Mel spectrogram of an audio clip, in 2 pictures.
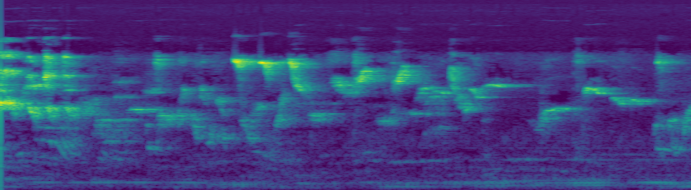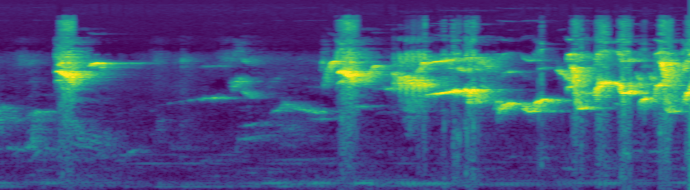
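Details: Oriental magpie-robin (Kacer Jawa) from Lebakgowah sings a varied run of whistled phrases, soft and sliding at first, then louder with sharp rising and falling notes near the end, over a faint low hum.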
